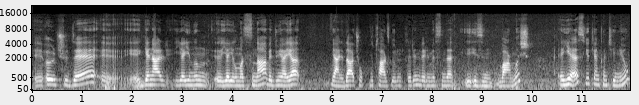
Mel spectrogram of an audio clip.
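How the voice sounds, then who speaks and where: A woman's voice: fairly low pitch, fairly even intonation. Woman hosting a live tv interview, translating as she goes, lots of uh's, faint hiss behind. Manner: halting, frequent fillers. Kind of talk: live TV interview, switching languages.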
